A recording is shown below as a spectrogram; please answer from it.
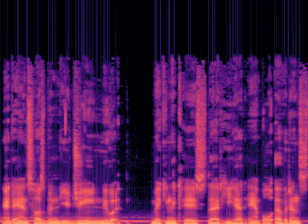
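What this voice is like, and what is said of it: American accent. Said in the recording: “as I'm sure you can tell from this accent, I am a US citizen”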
